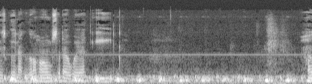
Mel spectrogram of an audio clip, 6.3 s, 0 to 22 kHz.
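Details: Fetal heartbeat on a labor-and-delivery triage monitor at 34 weeks' pregnancy, mother with sharp pain and pressure; brief tonal sound then rhythmic whooshing about 143 a minute, described as very good and strong.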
